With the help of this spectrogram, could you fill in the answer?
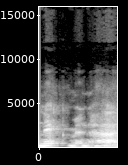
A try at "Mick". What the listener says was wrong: No, Mick. Mick with an M. Mick. Like Mickey.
